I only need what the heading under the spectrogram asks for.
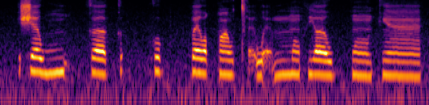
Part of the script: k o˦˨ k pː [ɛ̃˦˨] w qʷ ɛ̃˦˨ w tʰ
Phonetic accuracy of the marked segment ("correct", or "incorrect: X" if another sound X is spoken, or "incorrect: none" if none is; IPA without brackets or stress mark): incorrect: ɛ˦˨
